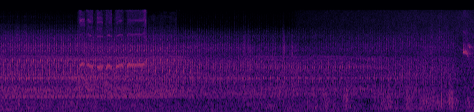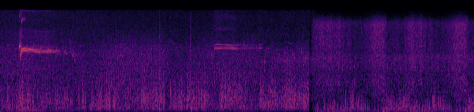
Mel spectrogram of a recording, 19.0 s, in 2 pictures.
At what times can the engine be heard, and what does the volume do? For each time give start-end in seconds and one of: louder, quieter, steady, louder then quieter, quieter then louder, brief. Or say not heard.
0.0-18.9 quieter.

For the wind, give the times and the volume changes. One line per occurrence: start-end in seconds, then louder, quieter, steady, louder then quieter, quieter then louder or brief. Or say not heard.
0.0-18.9 louder.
